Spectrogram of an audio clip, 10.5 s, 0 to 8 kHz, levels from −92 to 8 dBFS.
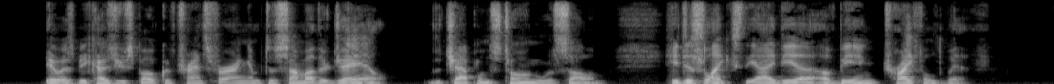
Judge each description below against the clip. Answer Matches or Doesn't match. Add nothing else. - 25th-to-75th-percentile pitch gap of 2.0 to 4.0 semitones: Doesn't match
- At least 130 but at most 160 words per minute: Matches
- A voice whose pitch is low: Matches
